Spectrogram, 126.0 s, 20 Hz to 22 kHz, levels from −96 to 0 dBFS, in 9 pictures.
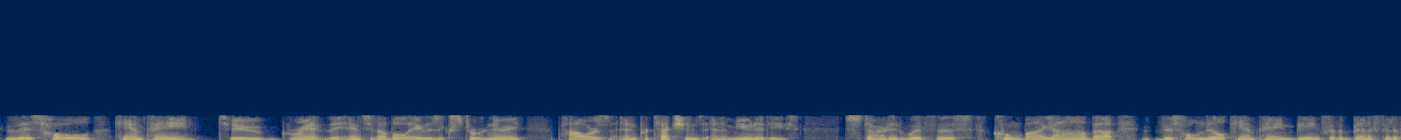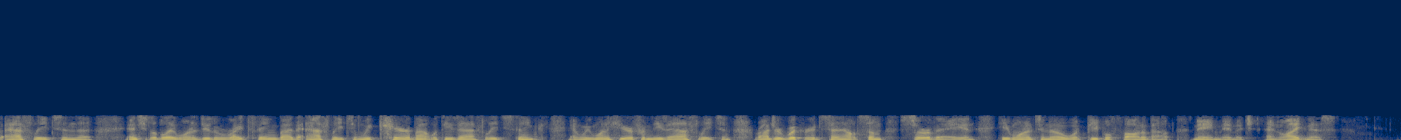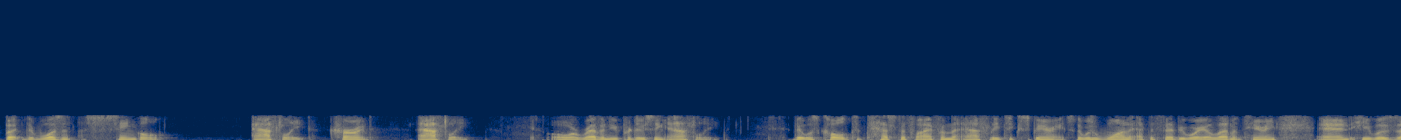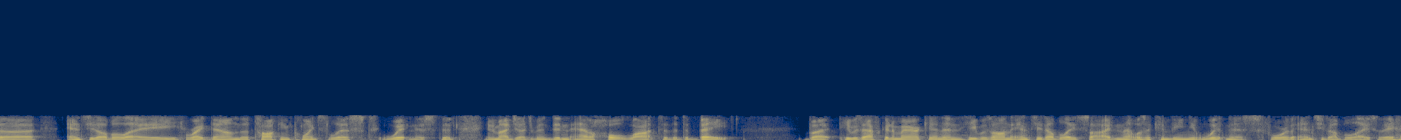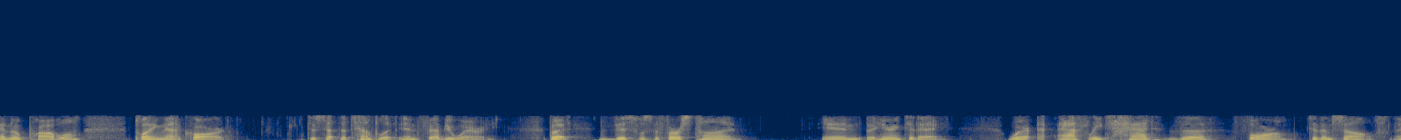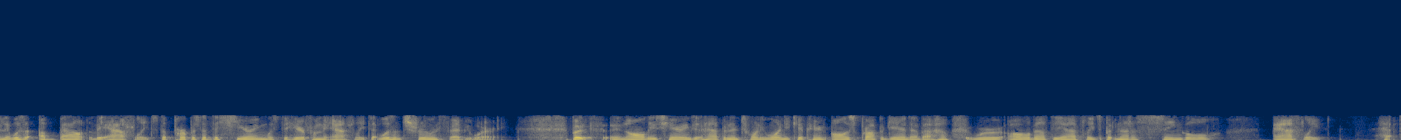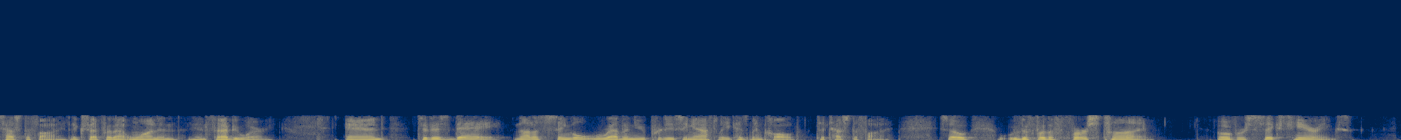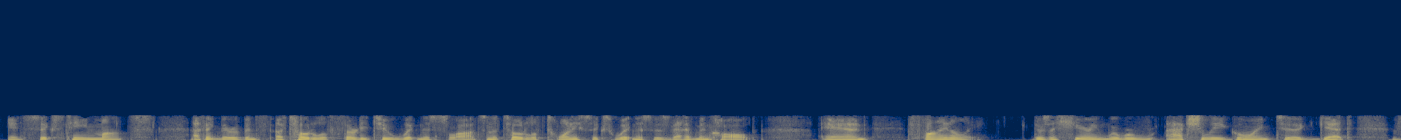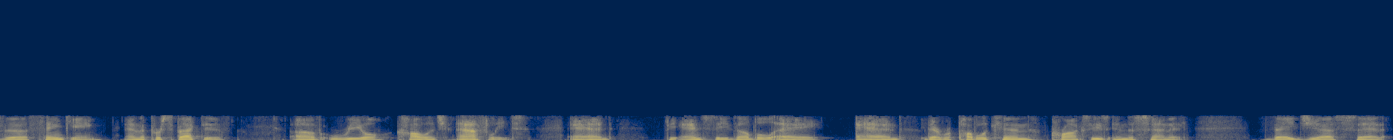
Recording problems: high frequencies cut off; severe; nothing above 4 kHz
garbled, watery; slightly

